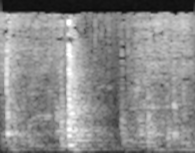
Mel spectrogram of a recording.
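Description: A desk drawer slides open with a scraping, rumbling rub. A couple of louder bumps and knocks follow as it moves.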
